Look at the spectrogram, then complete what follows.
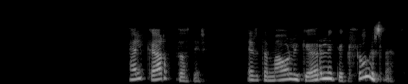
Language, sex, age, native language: Icelandic, female, 30-39, Icelandic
